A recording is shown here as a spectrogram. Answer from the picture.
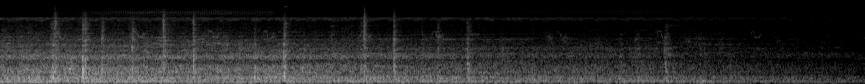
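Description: Passenger coaches of a 16-inch gauge grand scale train rolling along the track, a steady rumble with irregular sharp clicks of the wheels over rail joints. The sound fades out steadily towards the end.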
